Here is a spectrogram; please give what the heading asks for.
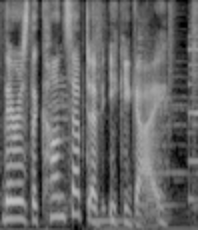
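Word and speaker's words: ikigai: First, there is the concept of ikiguai pronounced eeky.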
